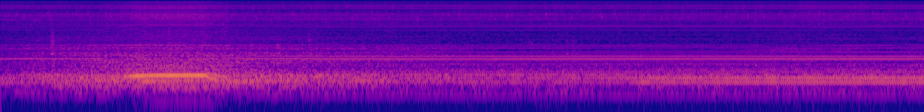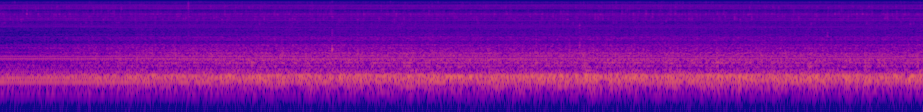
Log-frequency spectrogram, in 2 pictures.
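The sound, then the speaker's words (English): A K-cup coffee maker, set to brew a large cup, hums steadily while heating water, opening with a brief louder whir, then a low, even drone with faint tonal whine that swells slightly toward the end. No voices. “And it's heating up some water.”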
